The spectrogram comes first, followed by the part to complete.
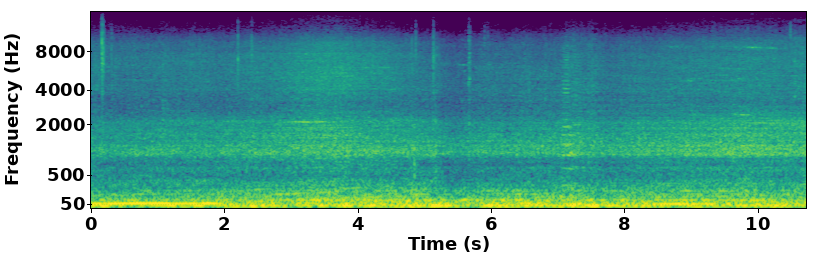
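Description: Steady road traffic noise of cars moving through slow city traffic: engines and tyres running, with a deep continuous rumble.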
